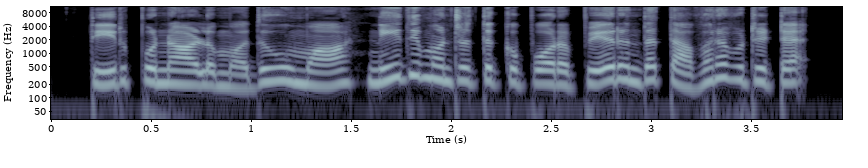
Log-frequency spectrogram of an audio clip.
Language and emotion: Tamil, sad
